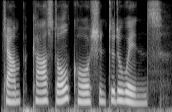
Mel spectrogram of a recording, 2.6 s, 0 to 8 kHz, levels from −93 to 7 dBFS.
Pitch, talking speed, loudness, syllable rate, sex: 195 Hz, 160 wpm, -17 LUFS, 3.5 syllables/s, female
